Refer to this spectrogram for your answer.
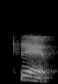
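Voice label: "krep", Malay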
